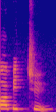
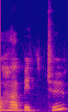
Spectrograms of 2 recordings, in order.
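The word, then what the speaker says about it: habites-tu: او ابيتو. او ابيتو الاش هنا مي ما كنطقوهاش، ما كنقولوش او هابيتو، كنقولوا او ابيت تو يعني اين تسكن انت، يعني انت فين كتسكن.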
